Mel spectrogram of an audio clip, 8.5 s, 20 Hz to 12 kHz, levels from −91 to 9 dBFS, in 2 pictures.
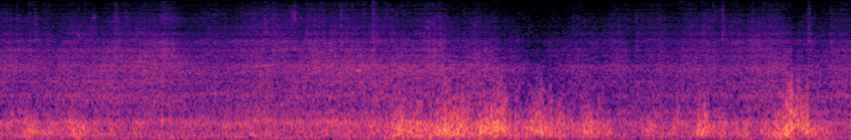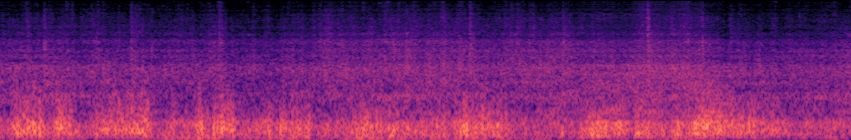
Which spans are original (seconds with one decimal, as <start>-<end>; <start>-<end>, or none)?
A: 0.0-0.7; 1.5-7.0; 7.9-8.5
